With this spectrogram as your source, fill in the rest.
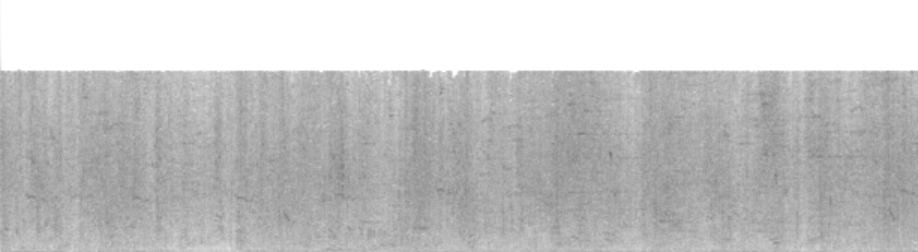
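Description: Video game spell effects crackle and burst rapidly.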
